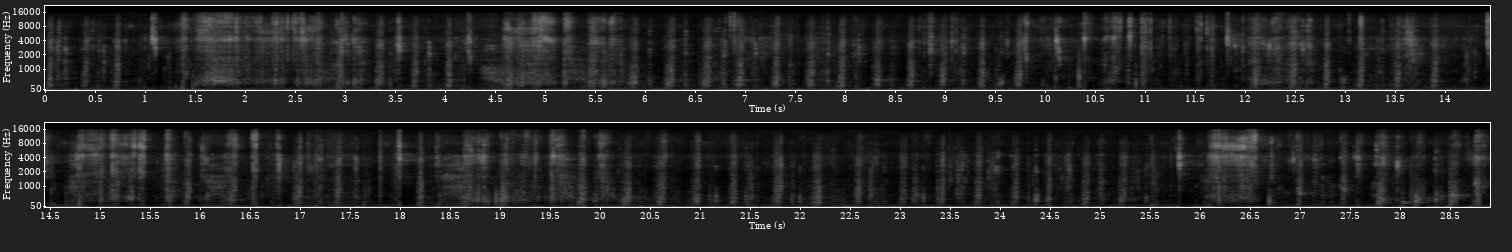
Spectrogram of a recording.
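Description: Close-up crunching and chewing of pickled bamboo shoots: crisp bites and wet chewing that swell in bouts every few seconds, over a low steady hum.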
